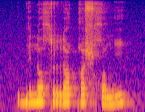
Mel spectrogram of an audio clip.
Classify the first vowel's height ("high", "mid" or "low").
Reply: high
